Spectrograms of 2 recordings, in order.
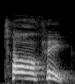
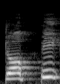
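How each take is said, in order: First: The t is released with a puff of air. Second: The t is plain, without a puff of air. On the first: The speaker calls it right. "এরকম ভাবে উচ্চারণ করার চেষ্টা করব" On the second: The speaker calls it wrong. "টপিক না কিন্তু"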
